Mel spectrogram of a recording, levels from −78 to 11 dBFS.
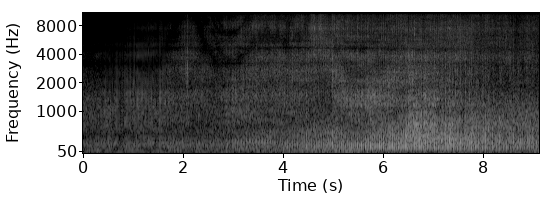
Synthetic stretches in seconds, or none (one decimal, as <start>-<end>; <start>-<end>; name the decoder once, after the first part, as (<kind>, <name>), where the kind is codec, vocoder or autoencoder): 0.4-1.7 (vocoder, BigVGAN v2)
